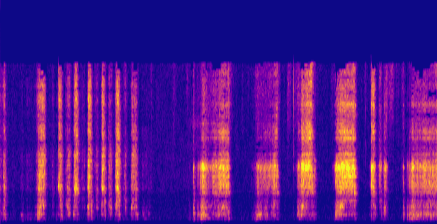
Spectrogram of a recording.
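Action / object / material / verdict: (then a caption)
scrape / black-coated scratch art paper card scraped with a wooden stylus / coated paper / none. A wooden stylus scrapes larger areas of a flat, black-coated scratch art paper card, flaking off bits of the black coating. A run of quick, dry, scratchy strokes gives way after a short pause to longer, bright rasping scrapes, with no low-end body.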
